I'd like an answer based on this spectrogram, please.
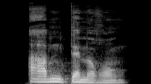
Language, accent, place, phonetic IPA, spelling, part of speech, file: German, Germany, Berlin, [ˈaːbn̩tˌdɛməʁʊŋ], Abenddämmerung, noun, De-Abenddämmerung.ogg
- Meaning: dusk (a period of time occurring at the end of the day during which the sun sets)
